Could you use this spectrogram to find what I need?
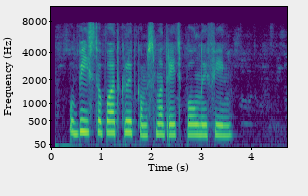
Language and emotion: Russian, neutral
